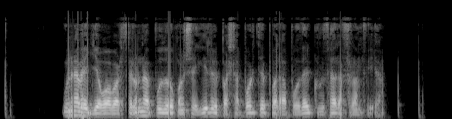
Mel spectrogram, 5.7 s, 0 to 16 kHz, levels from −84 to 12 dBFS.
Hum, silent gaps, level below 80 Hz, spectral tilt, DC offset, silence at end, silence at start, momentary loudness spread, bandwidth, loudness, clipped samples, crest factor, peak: none; none; -44 dBFS; -6 dB/octave; under 0.1%; 0.85 s; 0.8 s; 12 LU; 11 kHz; -16 LUFS; under 0.1%; 16 dB; 0 dBFS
